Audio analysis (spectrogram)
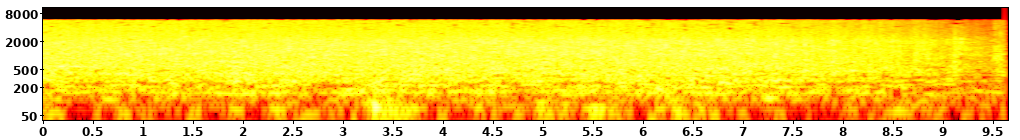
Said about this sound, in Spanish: Por eso reconozco el trabajo del señor gobernador, de sus colaboradores, y por eso les pido que le demos un aplauso como el que se merece.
